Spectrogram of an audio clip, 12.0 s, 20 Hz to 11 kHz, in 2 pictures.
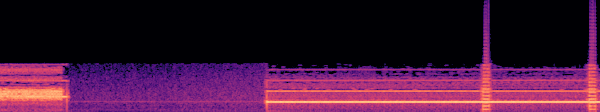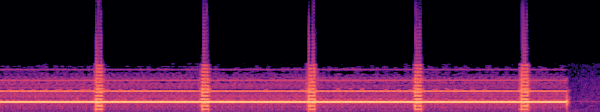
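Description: NOAA Weather Radio emergency alert: a warbling digital SAME header burst ends, and after a short gap the 1050 Hz warning alarm tone sounds steadily for about nine seconds, with a faint click about once a second. The tone announces the special marine warning that is about to be read.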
